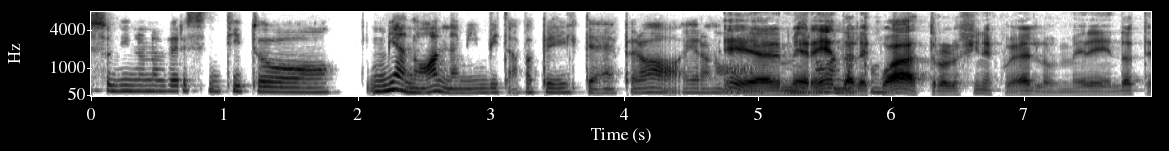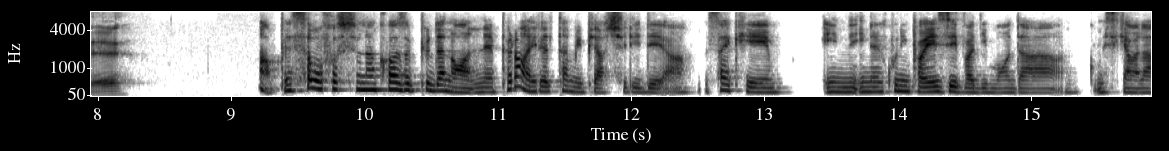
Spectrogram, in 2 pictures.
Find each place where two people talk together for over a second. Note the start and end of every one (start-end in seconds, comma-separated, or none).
4.7-6.1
